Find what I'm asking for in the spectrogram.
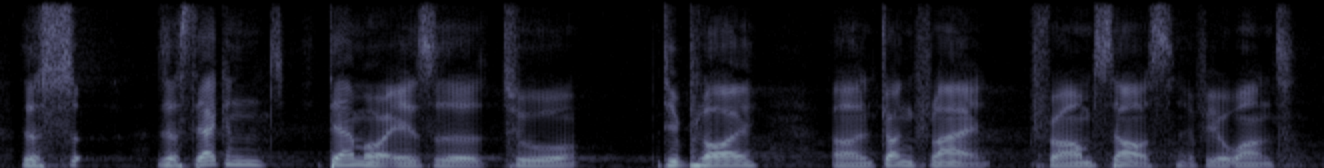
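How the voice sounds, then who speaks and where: A man with a Chinese accent speaks very slowly at a medium pitch, his intonation fairly even. He pauses long and often against a quiet background. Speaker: software engineer; conference presenter. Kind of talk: conference talk. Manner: halting. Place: hall. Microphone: handheld.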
